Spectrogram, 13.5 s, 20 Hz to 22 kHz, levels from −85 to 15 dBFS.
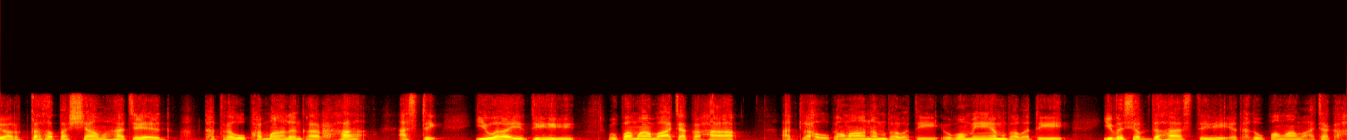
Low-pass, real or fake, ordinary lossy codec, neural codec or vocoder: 7.2 kHz; fake; none; codec, 16 kHz in and 24 kHz out, 0.6 kbps, FocalCodec, streaming, 2048 codes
